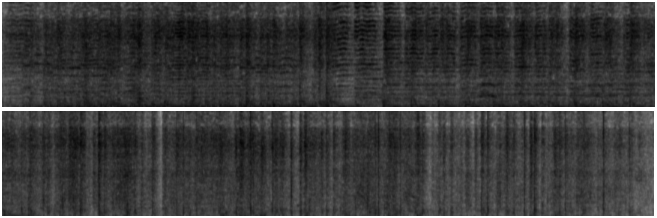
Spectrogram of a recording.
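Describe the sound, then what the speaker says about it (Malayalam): Fireworks at a Kerala perunnal festival crackle and pop in rapid bursts, loud and continuous, following a steady low droning hum that cuts out partway through. "നമ്മുടെ വെടിക്കെട്ടോട് കൂടി പെരുന്നാൾ അവസാനിക്കുകയാണ്"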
